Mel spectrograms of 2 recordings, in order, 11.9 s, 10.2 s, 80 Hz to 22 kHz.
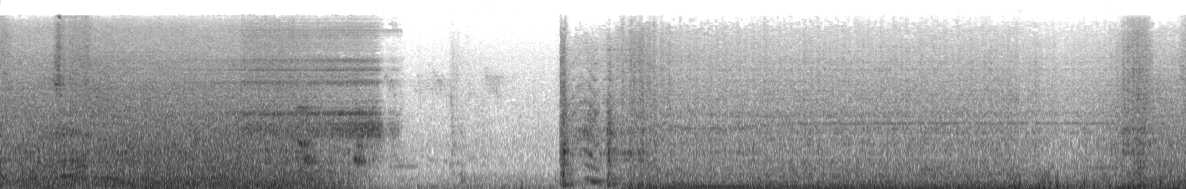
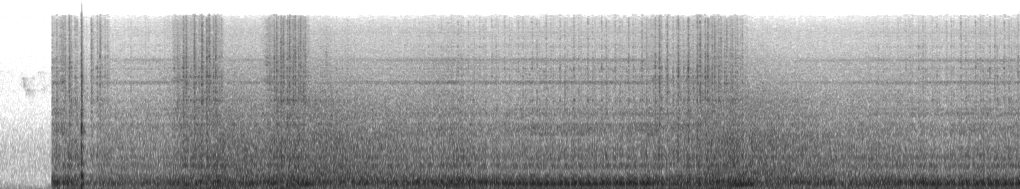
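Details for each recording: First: Jeep 4.0 the day after fitting a stainless-steel aftermarket header: deep, steady exhaust note, idling evenly and revving cleanly with no ticking or puffing; the exhaust is sealed and healthy. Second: Jeep 4.0 inline-six idling with a fast, faint ticking puff under the exhaust note: cracked exhaust header leaking, a common 4.0 problem.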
